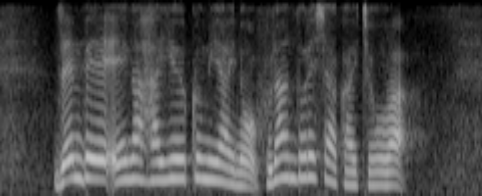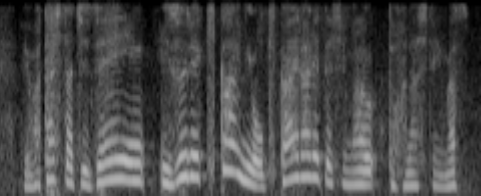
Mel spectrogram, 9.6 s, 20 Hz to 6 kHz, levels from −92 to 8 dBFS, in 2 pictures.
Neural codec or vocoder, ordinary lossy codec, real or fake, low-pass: vocoder, 44.1 kHz, 80 mel bands, Vocos; Opus, 24 kbps; fake; 5.4 kHz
